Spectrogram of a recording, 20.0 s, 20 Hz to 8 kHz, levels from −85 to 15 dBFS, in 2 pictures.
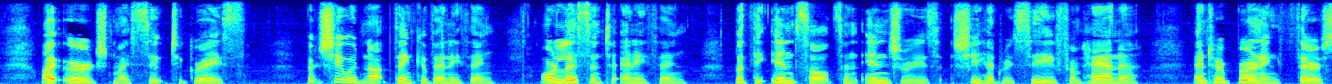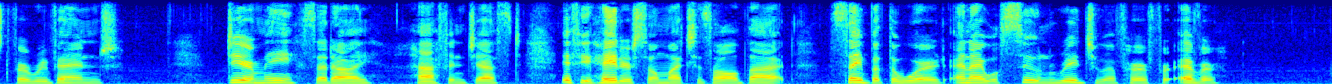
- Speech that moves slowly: No, average, 190 wpm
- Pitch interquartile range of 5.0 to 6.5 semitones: No, average, 3.3 semitones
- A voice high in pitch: No, medium, 165 Hz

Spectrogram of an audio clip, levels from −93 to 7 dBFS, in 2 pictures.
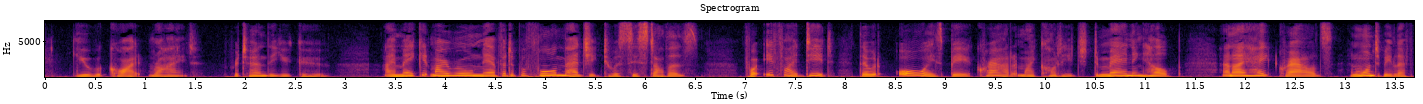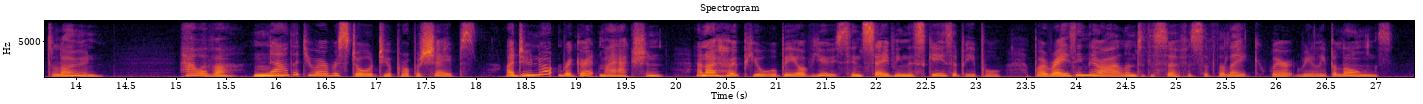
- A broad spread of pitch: Yes, wide, 7.1 semitones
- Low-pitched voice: No, high, 195 Hz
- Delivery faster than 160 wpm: Yes, average, 190 wpm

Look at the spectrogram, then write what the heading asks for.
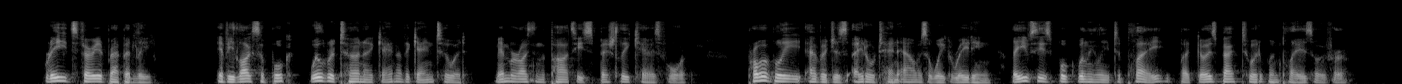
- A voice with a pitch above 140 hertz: No, low, 115 Hz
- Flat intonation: No, average, 4.4 semitones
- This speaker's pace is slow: No, average, 200 wpm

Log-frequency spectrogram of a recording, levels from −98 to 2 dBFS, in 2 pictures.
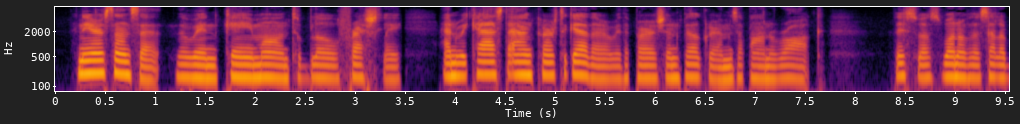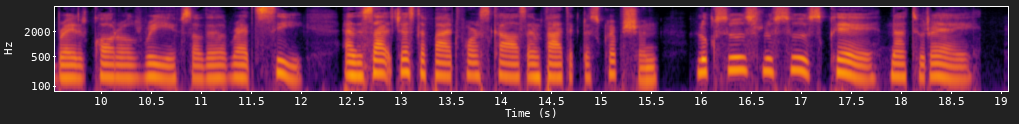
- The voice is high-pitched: No, medium, 165 Hz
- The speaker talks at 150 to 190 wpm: No, slow, 135 wpm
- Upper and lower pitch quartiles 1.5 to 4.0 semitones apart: Yes, average, 2.8 semitones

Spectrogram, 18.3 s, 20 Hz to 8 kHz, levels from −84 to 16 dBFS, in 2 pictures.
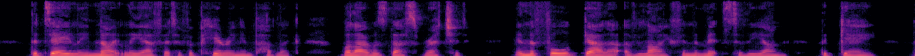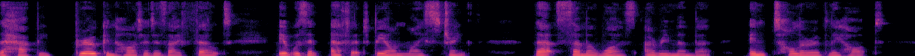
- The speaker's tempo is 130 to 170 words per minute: Yes, average, 155 wpm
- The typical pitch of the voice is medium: No, high, 200 Hz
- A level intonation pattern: Yes, narrow, 1.9 semitones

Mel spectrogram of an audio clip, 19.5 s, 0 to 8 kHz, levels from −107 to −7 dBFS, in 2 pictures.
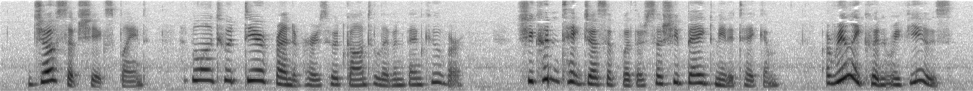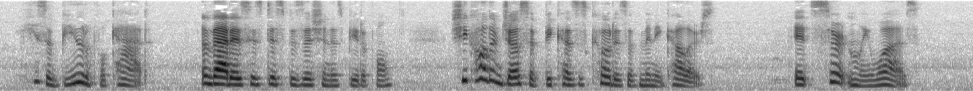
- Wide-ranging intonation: Yes, wide, 6.2 semitones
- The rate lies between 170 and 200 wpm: Yes, average, 180 wpm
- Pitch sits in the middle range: No, high, 220 Hz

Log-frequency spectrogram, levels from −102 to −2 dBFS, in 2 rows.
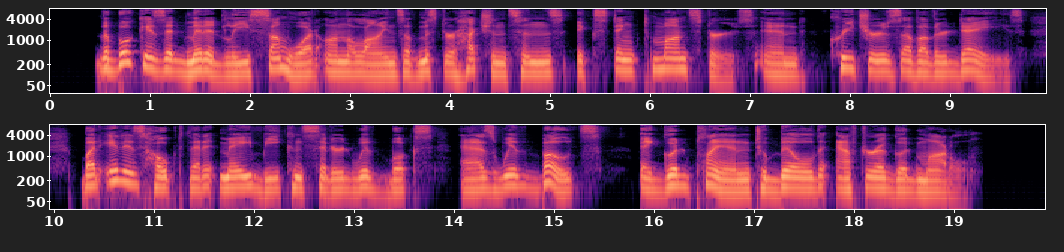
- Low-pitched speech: Yes, low, 120 Hz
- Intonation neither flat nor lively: Yes, average, 3.8 semitones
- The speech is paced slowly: Yes, slow, 125 wpm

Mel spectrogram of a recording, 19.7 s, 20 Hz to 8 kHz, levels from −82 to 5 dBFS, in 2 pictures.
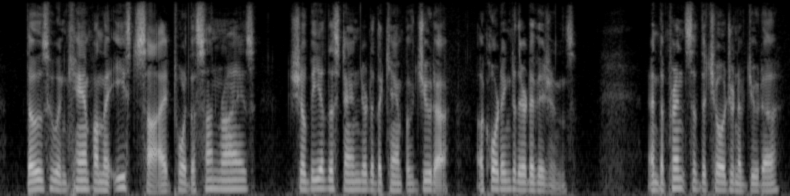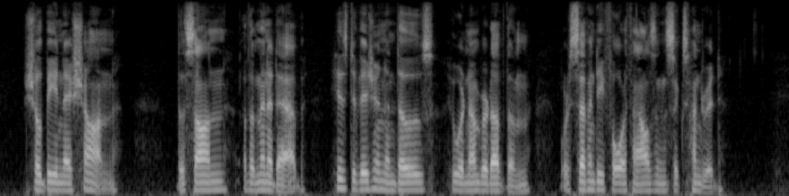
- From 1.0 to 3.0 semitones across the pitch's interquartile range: Yes, average, 2.7 semitones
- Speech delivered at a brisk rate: No, average, 170 wpm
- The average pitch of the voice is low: Yes, low, 120 Hz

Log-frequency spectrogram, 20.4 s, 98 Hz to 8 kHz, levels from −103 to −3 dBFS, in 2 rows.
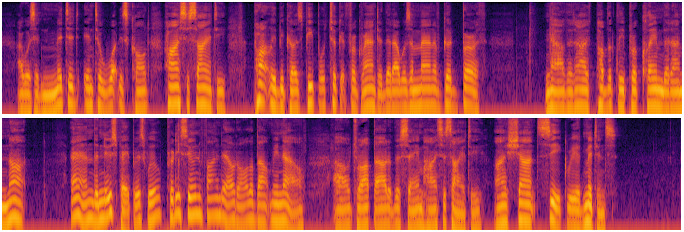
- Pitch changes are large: No, average, 3.4 semitones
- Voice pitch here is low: Yes, low, 125 Hz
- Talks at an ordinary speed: Yes, average, 165 wpm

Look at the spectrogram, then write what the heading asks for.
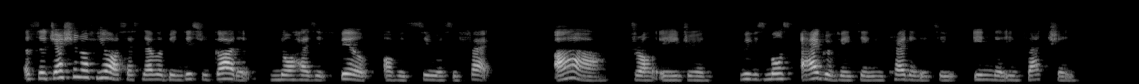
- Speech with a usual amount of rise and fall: Yes, average, 3.8 semitones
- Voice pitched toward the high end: Yes, high, 215 Hz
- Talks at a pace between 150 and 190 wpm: No, average, 140 wpm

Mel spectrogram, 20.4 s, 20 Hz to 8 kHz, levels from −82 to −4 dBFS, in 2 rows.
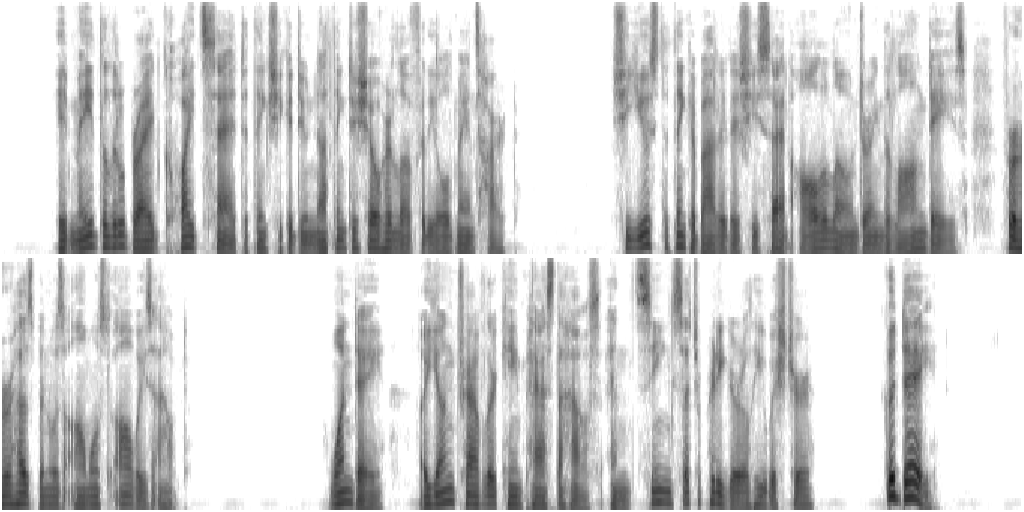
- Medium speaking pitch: No, very low, 95 Hz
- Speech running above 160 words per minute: Yes, average, 190 wpm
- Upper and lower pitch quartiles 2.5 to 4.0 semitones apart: No, average, 4.6 semitones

